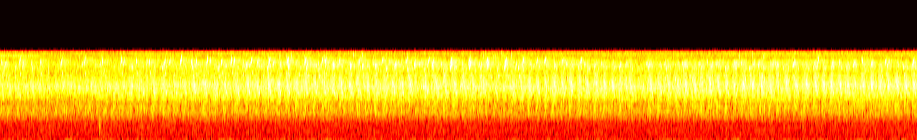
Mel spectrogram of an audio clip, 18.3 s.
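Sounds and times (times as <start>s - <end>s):
frogs calling at a jetty: 0.0s - 18.3s.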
